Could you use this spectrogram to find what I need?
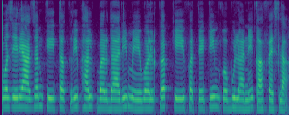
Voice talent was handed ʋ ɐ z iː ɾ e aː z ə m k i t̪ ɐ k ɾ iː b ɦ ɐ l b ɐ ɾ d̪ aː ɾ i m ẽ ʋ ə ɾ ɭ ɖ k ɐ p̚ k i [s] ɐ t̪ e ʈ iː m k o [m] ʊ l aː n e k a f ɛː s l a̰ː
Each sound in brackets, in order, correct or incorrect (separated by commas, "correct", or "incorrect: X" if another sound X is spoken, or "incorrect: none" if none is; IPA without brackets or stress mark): incorrect: f, incorrect: b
